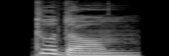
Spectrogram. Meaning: first-person singular indicative present definite of tud
- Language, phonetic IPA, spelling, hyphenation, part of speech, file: Hungarian, [ˈtudom], tudom, tu‧dom, verb, Hu-tudom.ogg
